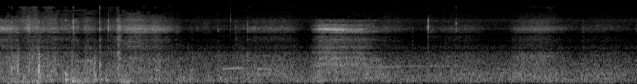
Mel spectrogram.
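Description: Wind rushing over the microphone and water washing around a fishing kayak, with a few light clicks and rattles of gear in the first second and a louder gust-like rush about three seconds in.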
